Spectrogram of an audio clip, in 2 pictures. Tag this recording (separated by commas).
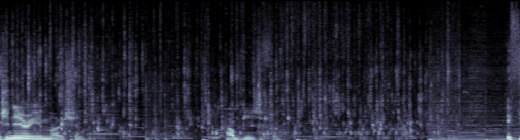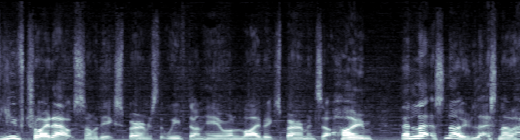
Music, Speech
